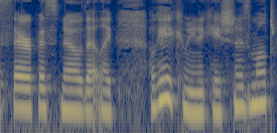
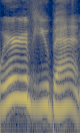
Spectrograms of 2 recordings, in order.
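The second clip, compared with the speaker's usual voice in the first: put-on angry voice, louder; 6 dB louder than usual. Retelling the skit role of Donna, who confronts a late Chuck: imitating pissed Donna. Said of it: "Donna's pissed".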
